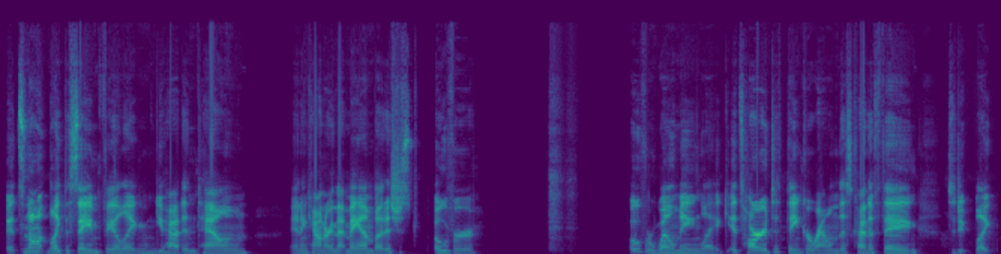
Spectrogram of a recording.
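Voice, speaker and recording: A woman improvising narration as game master of a tabletop game, halting as she searches for words. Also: low voice, pushed and bright.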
